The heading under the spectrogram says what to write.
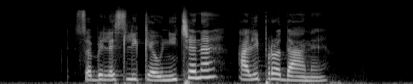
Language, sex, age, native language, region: Slovenian, female, 18-29, Slovenian, Central Slovenia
